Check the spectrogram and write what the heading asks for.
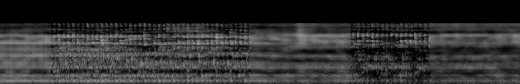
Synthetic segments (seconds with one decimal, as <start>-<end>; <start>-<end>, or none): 0.0-0.5; 2.5-3.5; 4.3-5.2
